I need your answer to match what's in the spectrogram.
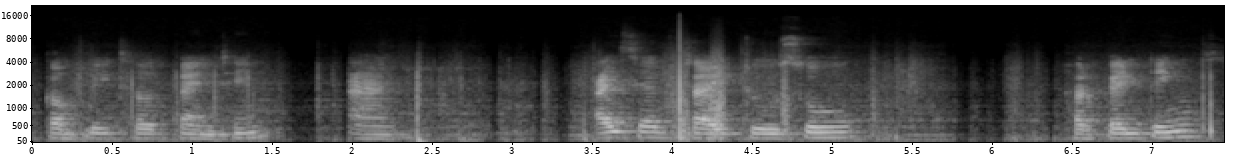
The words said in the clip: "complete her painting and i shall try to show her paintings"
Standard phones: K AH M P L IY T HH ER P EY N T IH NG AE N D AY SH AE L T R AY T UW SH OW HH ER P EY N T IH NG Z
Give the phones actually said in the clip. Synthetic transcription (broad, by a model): K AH M P L IY T HH ER P EY N T IH NG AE N D AY S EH L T R AY T UW S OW HH ER P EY N T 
